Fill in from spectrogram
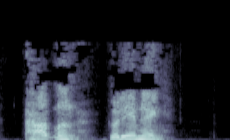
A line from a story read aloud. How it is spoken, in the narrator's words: Kort called out to him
